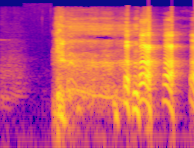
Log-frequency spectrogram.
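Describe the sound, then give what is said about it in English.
A fake fart machine or whoopee cushion lets out a sudden, loud buzzy blast, then a run of shorter sputtering, wobbling bursts with a raspy, reedy tone. “That sounded like one of those fake fart machines. Because there's loads of like farts. That someone got goes, a whoopee cushion. And that's what that sounded like.”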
